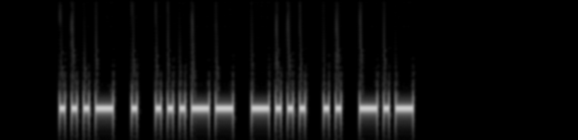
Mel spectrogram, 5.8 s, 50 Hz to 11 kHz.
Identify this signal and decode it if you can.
Morse code, heard as a keyed tone, about 20 wpm, 700 Hz. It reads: VE3BIK
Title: DXCC-100 Call Signs - 6 Characters - Repeated 3x - 20wpm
